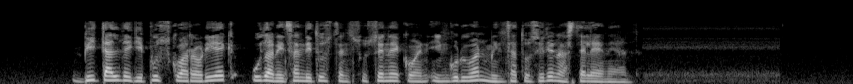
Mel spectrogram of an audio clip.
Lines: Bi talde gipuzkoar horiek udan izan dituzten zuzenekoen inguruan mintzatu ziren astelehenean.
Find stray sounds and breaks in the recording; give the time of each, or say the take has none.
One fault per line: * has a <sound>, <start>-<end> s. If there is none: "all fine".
all fine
